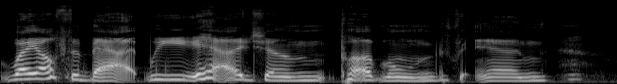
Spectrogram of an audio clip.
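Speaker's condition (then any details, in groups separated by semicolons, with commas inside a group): Cerebral palsy; affects speech, wheelchair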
